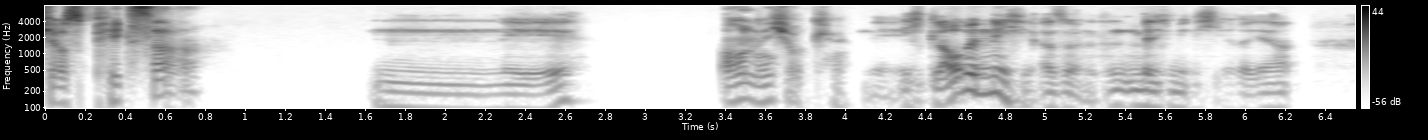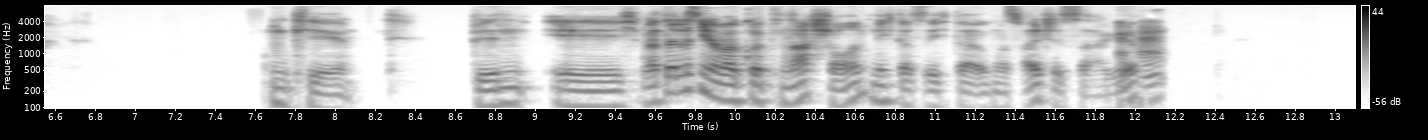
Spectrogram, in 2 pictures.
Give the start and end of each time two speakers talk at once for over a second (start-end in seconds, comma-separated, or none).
none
